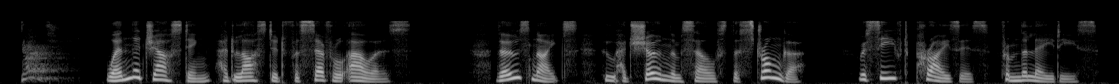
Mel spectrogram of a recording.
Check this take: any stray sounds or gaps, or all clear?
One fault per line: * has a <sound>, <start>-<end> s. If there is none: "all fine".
* has a sniff, 0.2-0.8 s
